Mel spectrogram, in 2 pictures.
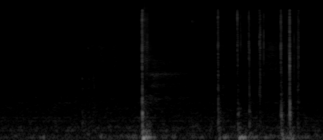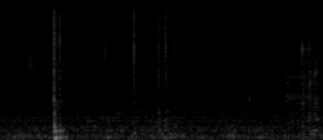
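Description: Computer keyboard typing in Xcode: scattered bursts of sharp key clicks with uneven pauses, fairly close and quiet, with no one talking.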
